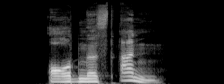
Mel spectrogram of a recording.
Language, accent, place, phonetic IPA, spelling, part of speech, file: German, Germany, Berlin, [ˌɔʁdnəst ˈan], ordnest an, verb, De-ordnest an.ogg
- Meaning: inflection of anordnen: 1. second-person singular present 2. second-person singular subjunctive I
